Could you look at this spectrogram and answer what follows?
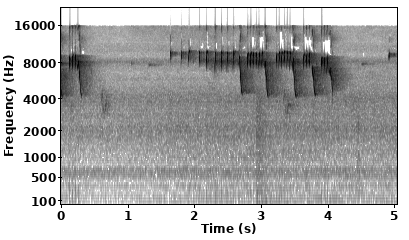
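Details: Singing saffron finch, complete "el rollo" song: a brief high burst, a pause, then accelerating sharp high notes mixed with stepwise downward buzzy strokes before fading to silence.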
